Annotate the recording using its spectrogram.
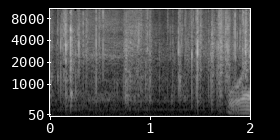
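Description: Crinkling of small plastic bags of diamond-painting drills being handled, an irregular run of quick crackles and rustles.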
